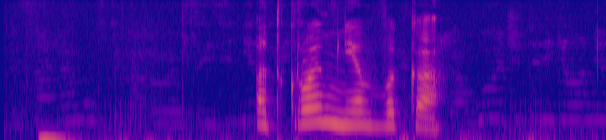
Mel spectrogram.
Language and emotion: Russian, neutral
